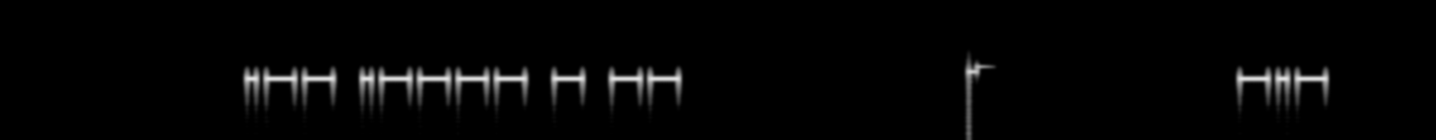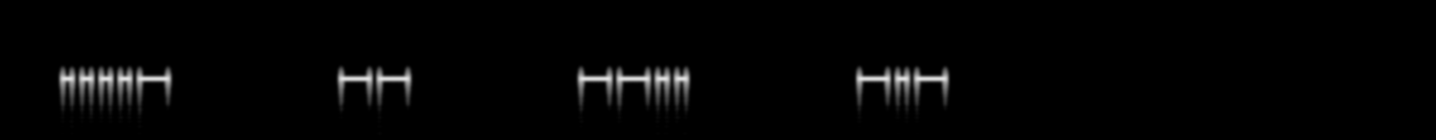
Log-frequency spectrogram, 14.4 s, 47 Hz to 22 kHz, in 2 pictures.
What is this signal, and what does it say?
Morse code, heard as a keyed tone, about 25 wpm, spaced as for 12 wpm, 700 Hz. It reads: W1TM K4MZK
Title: USA Call Signs - 6x Character Spacing - 25wpm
